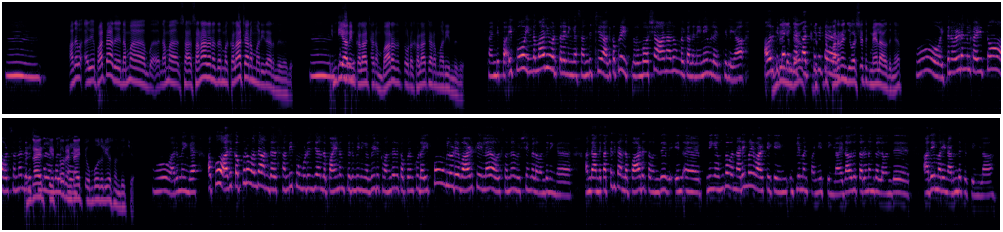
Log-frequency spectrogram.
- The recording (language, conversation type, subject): Tamil, podcast, பயணத்தில் நீங்கள் சந்தித்த ஒருவரிடமிருந்து கற்றுக்கொண்ட மிக முக்கியமான பாடம் என்ன?
- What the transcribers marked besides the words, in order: drawn out: "ம்"; drawn out: "ம்"; other noise; distorted speech; static; mechanical hum; in English: "இம்ப்ளிமெண்ட்"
